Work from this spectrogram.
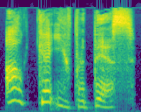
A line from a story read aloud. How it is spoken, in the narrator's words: Brittany leaned over and hissed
